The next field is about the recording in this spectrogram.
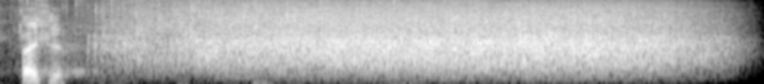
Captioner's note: applause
